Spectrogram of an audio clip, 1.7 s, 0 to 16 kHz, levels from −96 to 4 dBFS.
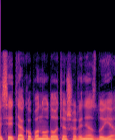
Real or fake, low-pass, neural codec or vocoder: real; 9.9 kHz; none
